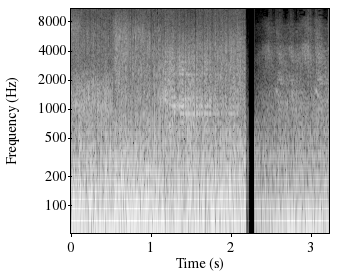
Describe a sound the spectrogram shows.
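Giant machines clash with a heavy metallic crash.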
